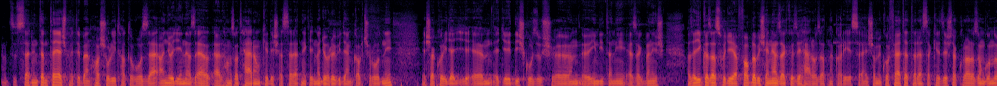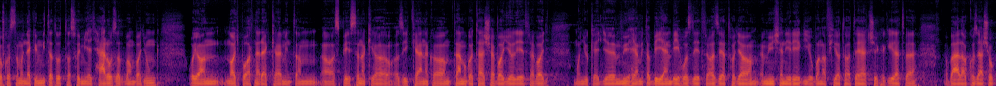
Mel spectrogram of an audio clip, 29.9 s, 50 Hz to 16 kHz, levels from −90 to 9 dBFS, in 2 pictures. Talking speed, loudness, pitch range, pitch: 190 wpm, -32 LUFS, 85-95 Hz, 90 Hz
